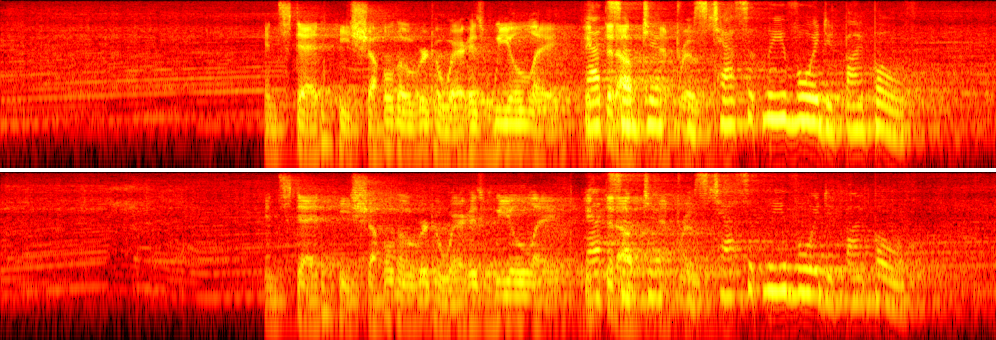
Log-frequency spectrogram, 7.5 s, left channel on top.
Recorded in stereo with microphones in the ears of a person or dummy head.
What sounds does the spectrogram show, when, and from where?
2.0 s a man speaking: 35° left (ahead or behind), 0.7 m
4.4 s a woman speaking: 50° left (ahead or behind), 0.6 m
